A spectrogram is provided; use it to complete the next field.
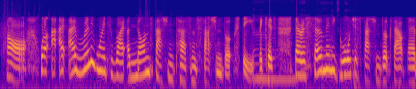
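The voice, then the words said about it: London English accent. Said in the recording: “What's the accent? ... I'm from London. Good old-fashioned London, England.”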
